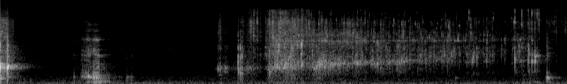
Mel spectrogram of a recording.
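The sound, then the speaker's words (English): Coffee poured into a cup, a steady trickling liquid stream lasting about three seconds after a few brief scattered sounds, fairly soft and with no voices. “it sounds like a beverage being poured into a cup. Jay Daniels, that is coffee being poured into a cup.”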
